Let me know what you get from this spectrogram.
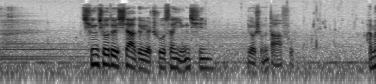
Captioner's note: sigh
